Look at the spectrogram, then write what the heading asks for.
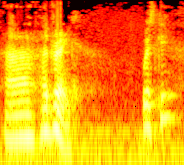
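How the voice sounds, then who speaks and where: An actor playing a friendly, easygoing solicitor in a radio drama. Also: male voice, medium pitch, sing-song, measured pace. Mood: affable. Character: affable new solicitor, man. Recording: lo-fi recording with loud noise.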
